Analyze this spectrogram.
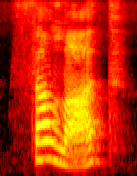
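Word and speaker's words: салат: and all together it's salat salat with the stress on the last syllable try saying it with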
